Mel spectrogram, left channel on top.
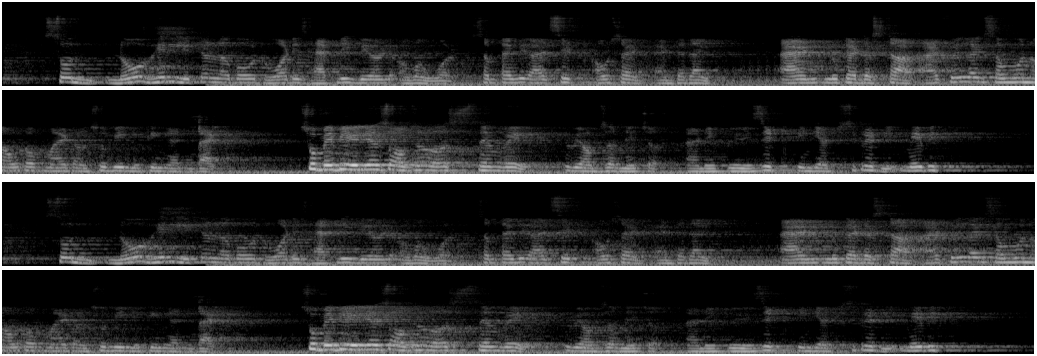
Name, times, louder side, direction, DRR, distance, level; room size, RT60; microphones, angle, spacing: voice 1, 0.4-7.1 7.8-12.5 13.3-15.7 15.9-19.7, left 2 dB, 30° left, 4 dB, 0.6 m, -28 dB
sound 1, 2.0-18.7, equal, 75° left, 3.7 m, -40 dB
24.5 x 13.5 x 3.9 m, 2.8 s
head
